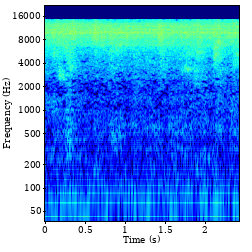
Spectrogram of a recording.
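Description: Faint, steady hiss with a low rumble underneath and no distinct events.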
